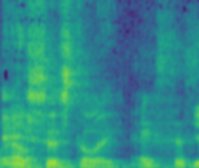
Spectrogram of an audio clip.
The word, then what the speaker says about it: asystole: how do you say this word A-S-Y-S-T-O-L asystole yeah so basically a flatline typically the algorithm for treating that is not shocking.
